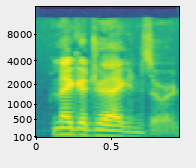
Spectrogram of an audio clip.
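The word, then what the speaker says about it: Mega Dragonzord: they should have gotten Mega Dragon Zord. Am I saying that right? – Yeah.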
